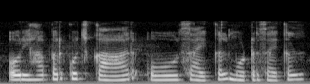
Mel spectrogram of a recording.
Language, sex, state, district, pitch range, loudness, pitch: Hindi, female, Rajasthan, Jaipur, 205-230 Hz, -16 LUFS, 215 Hz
